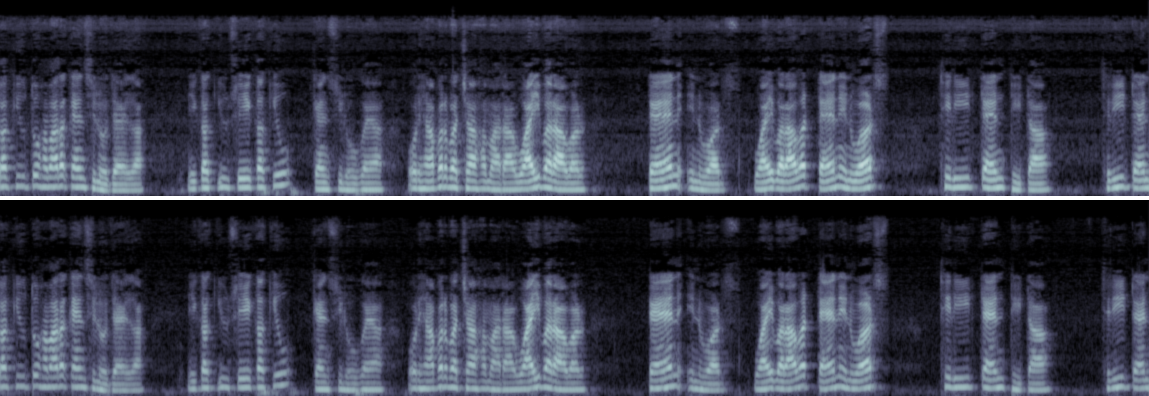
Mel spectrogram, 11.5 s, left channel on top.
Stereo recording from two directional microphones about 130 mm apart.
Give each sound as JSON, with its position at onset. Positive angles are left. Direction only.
{"t": 0.0, "sound": "speech", "side_deg": 45}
